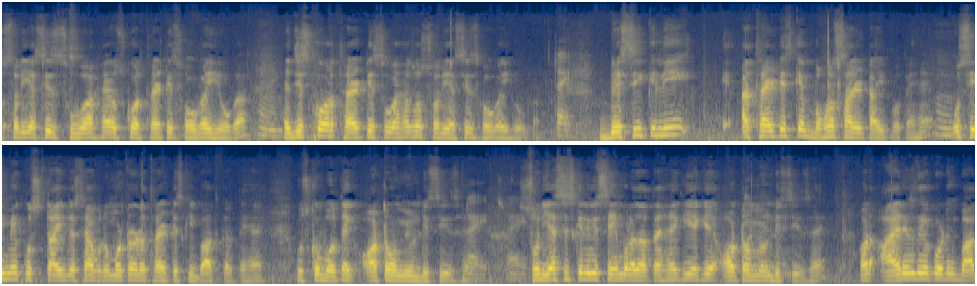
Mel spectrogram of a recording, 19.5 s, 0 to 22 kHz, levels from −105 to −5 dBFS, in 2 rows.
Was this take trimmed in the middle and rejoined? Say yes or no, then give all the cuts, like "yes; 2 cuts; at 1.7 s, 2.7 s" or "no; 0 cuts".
no; 0 cuts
